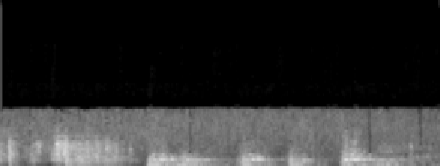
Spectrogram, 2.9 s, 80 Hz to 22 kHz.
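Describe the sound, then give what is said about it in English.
A dog in a 14th-floor apartment barks three times in quick succession, sharp, preceded by a brief scuffing thump, over a low steady hum. “Why don't you try calling the dog?”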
